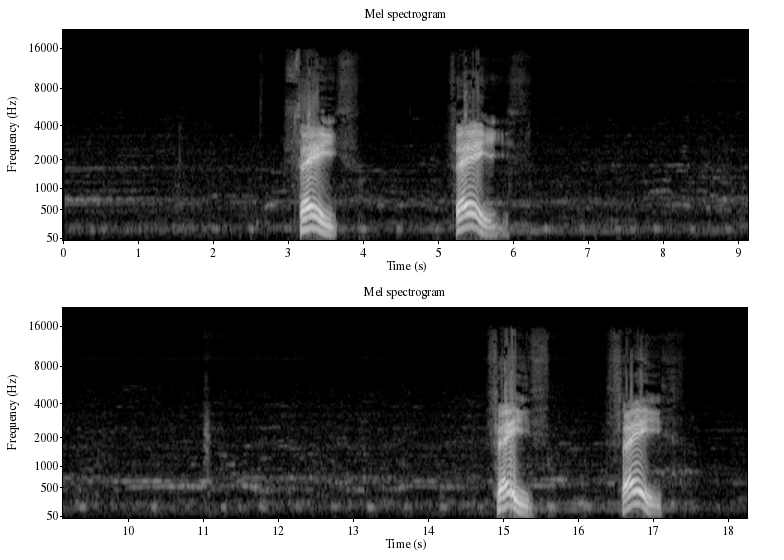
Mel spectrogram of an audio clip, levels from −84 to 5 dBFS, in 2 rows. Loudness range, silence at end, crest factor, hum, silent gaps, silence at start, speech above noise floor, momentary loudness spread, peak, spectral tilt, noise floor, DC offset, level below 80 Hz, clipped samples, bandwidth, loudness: 4 LU; 1.15 s; 22 dB; none; none; 3.1 s; 47 dB; 22 LU; 0 dBFS; -4 dB/octave; -60 dBFS; under 0.1%; -66 dBFS; under 0.1%; 16 kHz; -13 LUFS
